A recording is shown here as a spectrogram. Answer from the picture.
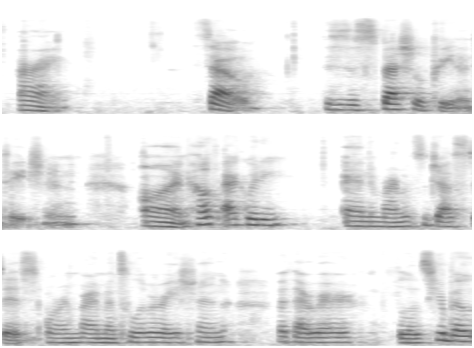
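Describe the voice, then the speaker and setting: A woman with an American accent speaks in a fairly low, somewhat breathy voice with a dark, mellow tone. Her moderate pace is broken by long, frequent pauses, and her pitch varies in an ordinary way. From New York City, the Bronx. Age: 20s. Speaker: college student and environmental activist. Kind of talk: online presentation. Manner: casual.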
